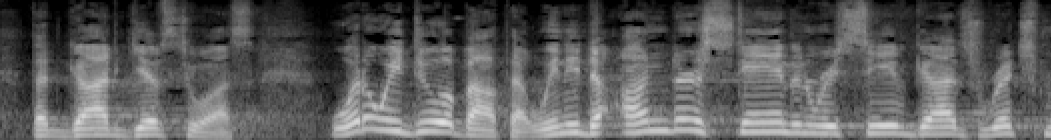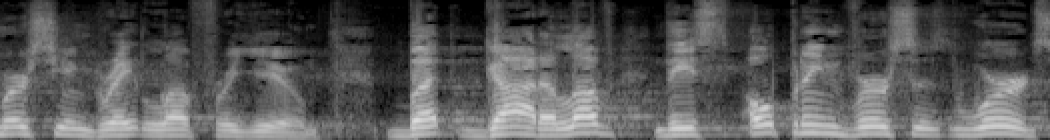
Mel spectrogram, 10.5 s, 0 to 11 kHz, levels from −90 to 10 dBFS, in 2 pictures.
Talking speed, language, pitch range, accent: 190 wpm, English, 140-200 Hz, American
